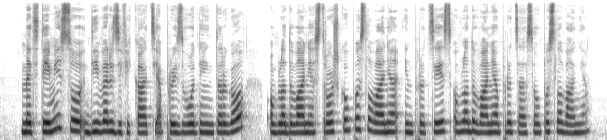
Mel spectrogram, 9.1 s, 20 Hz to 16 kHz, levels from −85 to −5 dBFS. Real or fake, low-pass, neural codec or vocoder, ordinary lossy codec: real; 14.4 kHz; none; none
